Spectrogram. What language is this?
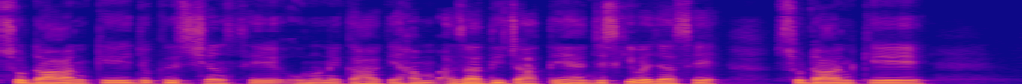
Urdu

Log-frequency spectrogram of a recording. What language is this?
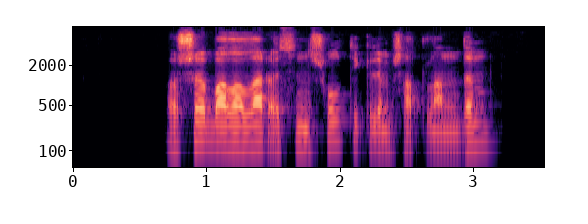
Bashkir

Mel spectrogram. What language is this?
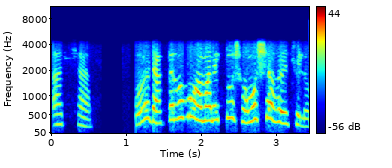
Bangla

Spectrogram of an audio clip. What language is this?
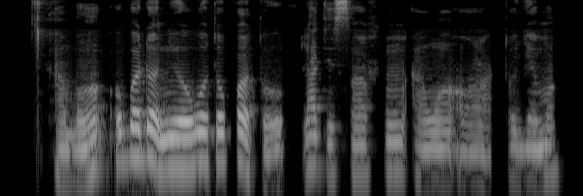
Yoruba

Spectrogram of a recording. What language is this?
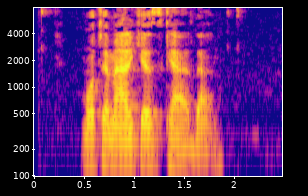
Persian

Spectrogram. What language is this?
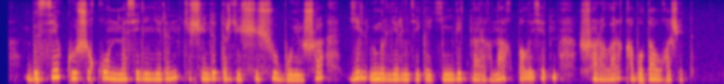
Kazakh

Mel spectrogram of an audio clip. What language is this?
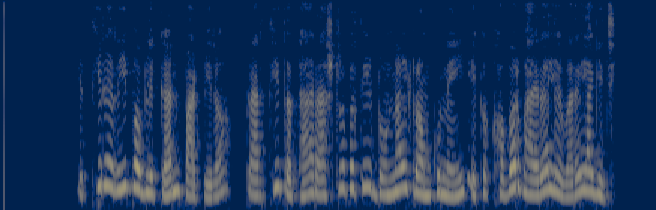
Odia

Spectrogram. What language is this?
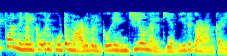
Malayalam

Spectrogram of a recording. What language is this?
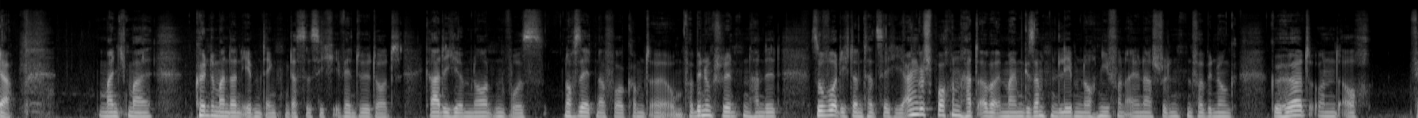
German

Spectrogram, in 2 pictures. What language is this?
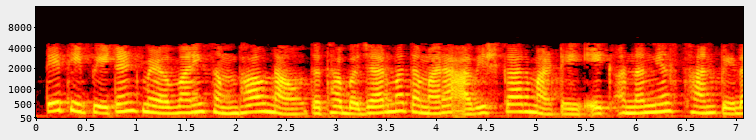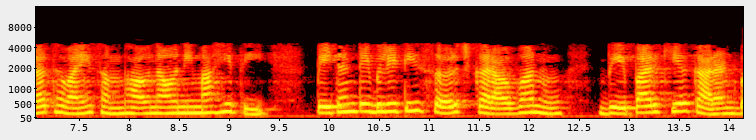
Gujarati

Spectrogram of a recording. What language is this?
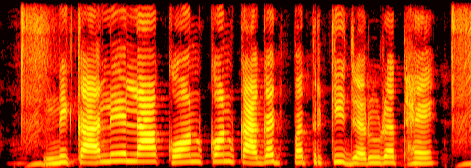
Magahi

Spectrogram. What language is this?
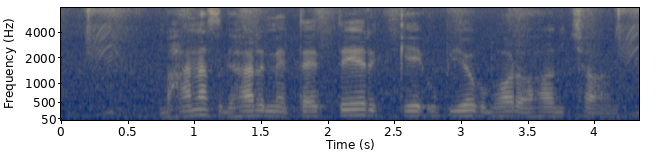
Maithili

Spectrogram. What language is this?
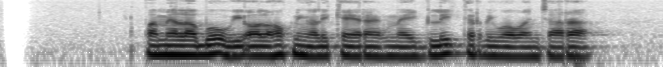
Sundanese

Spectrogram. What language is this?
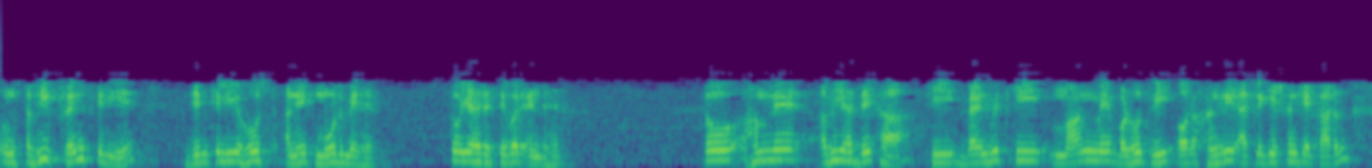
Hindi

